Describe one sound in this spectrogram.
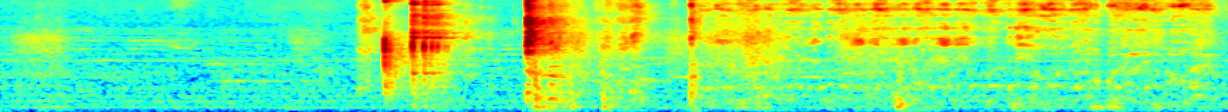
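A spatula scrapes and stirs in a bowl.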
